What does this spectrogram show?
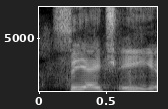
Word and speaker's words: Che: Che, or Shay? Somebody said Che. C-H-E, it's pronounced Che, evidently.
